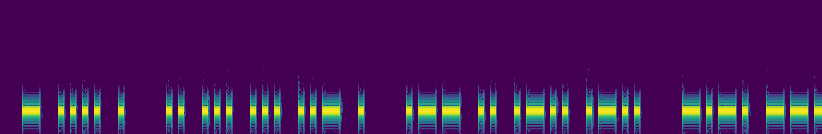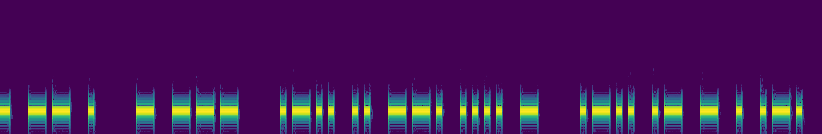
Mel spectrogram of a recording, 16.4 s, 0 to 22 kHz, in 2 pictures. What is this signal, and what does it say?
Morse code, heard as a keyed tone, about 20 wpm, 700 Hz. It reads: THE ISSUE WILL COME TO LIGHT LATER
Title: Sentences from Top 1000 Words - Review Part 6 - 20wpm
